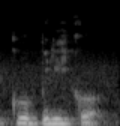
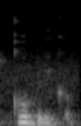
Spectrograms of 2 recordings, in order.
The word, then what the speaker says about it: cúprico: llamarse hidruro cúprico y no es cúprico es cúprico por lo tanto habría que marcar la tilde en la primera sílaba esto es una palabra esdrújula entonces para hacer una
